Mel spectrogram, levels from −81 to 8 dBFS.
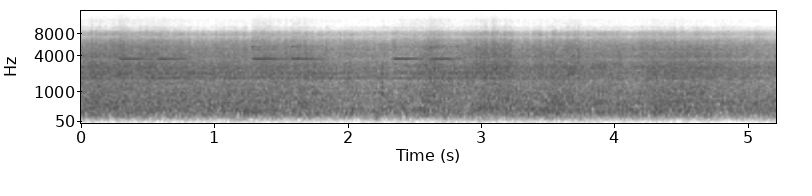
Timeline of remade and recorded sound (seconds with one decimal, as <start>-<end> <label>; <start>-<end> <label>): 0.0-2.0 recorded; 2.0-3.0 remade; 3.0-3.9 recorded; 3.9-5.2 remade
